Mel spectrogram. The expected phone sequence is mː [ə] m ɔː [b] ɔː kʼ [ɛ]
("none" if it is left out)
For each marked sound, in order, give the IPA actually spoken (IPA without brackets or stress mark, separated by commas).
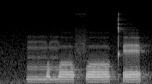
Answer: ɔ, f, ɛ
